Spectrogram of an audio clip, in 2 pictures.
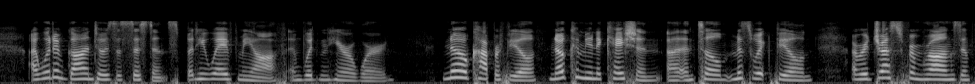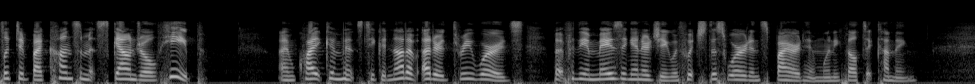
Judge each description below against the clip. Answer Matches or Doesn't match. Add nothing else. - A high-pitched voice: Matches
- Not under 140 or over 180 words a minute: Doesn't match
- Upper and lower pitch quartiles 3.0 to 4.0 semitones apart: Doesn't match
